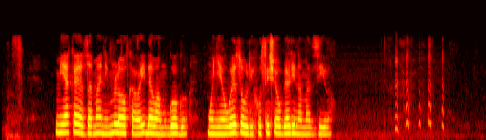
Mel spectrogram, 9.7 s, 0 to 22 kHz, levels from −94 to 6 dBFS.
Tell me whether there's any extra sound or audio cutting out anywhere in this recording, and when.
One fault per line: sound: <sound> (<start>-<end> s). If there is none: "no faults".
sound: laugh (7.6-8.9 s)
